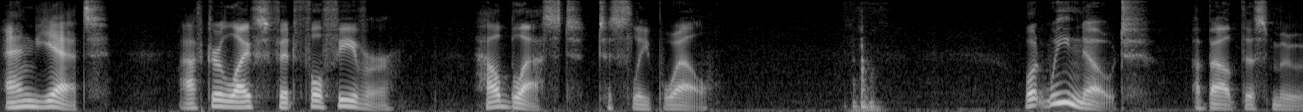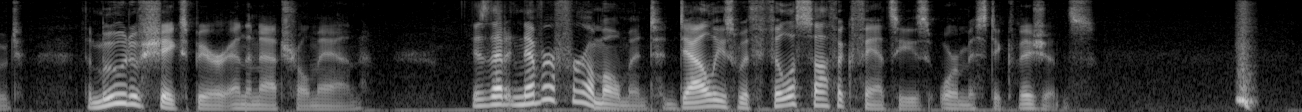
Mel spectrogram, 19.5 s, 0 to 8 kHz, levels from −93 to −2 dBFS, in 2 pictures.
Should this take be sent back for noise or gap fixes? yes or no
yes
